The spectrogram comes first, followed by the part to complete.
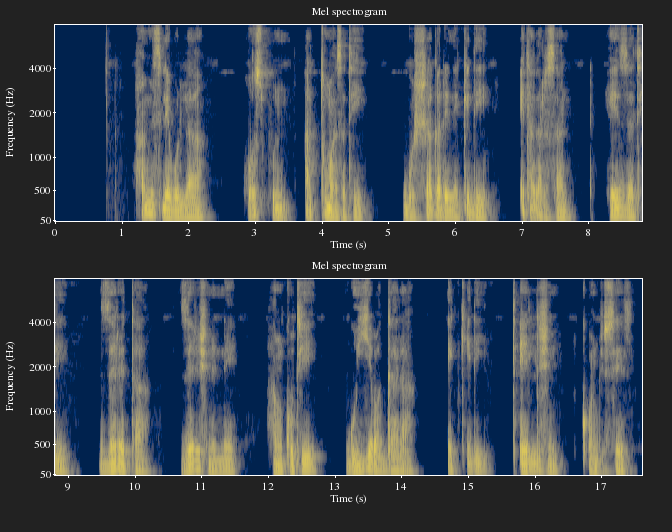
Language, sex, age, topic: Gamo, male, 25-35, agriculture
